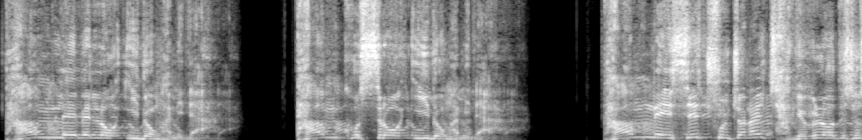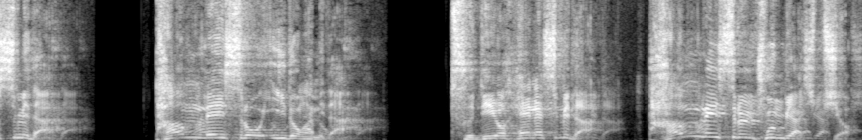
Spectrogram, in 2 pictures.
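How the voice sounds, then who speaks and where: A man playing an excitable race announcer in an arcade sports video game, calling out in a showy, emphatic way. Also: sits high, normal speed, echoey room, crowd noise. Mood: upbeat, congratulating. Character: excitable male snowboard race announcer hyping competitors.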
